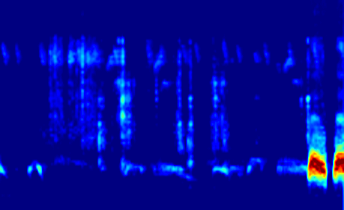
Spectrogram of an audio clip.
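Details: Spotted dove lure for provoking fights: faint, quiet cooing and soft scattered notes, then two sudden loud, hollow coos close together at the end.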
